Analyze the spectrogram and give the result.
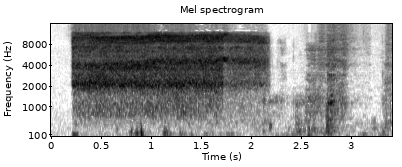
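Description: A loud, steady hiss like a vape exhale starts abruptly and holds for about two seconds, easing slightly before cutting off, followed by faint scattered rustling.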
